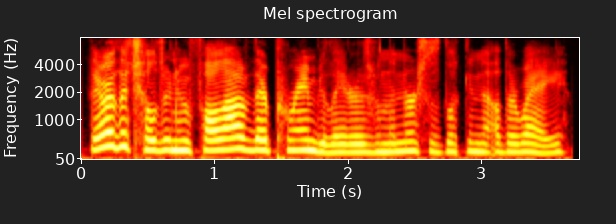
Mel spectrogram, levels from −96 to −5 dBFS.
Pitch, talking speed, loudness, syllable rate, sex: 225 Hz, 290 wpm, -17 LUFS, 7.7 syllables/s, female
